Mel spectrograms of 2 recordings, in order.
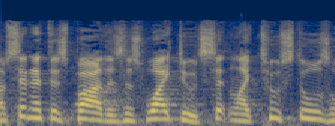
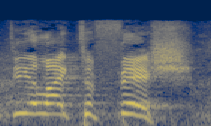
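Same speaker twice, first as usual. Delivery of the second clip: higher, slow, deliberate spelled-out coaching; mock advice; 4 semitones higher than usual. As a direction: lay out each question slowly, teasing. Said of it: "it's like".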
